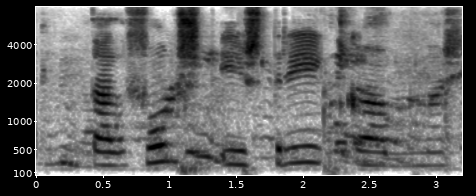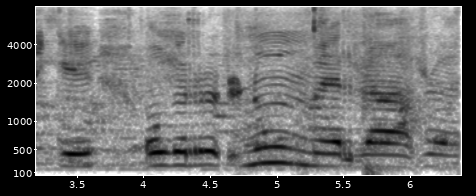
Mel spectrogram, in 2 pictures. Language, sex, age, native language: Icelandic, male, 18-19, Icelandic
